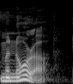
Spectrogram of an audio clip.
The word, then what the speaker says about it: menorah: the word lampstand means, it's pronounced menorah in Hebrew.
